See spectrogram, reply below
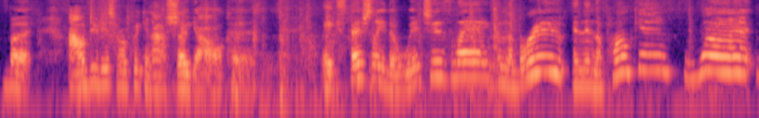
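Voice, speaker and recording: A woman's voice: medium pitch, sing-song, slow pace, slight background noise. A woman, chatting casually with her viewers as she hosts a crafting livestream. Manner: chatty, talks to viewers directly and folksy. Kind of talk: casual live chat while crafting.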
